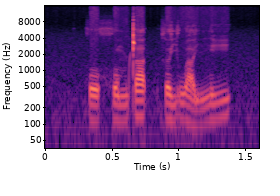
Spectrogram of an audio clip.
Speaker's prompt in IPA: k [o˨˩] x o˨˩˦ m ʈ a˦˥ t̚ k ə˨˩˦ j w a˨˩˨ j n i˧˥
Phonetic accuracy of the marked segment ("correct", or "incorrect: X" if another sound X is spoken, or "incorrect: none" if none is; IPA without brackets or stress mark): correct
